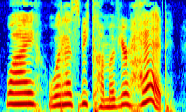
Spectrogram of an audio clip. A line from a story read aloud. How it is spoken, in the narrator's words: the reapers all cried out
